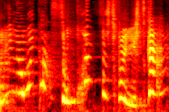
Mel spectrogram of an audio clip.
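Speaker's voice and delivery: very high, soft and quick; mock sweet voice. Friend springs the questions on Scott, mock sugary and soft. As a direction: sing it out sweetly like a trap. Mocking Heavenly starting the intervention.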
